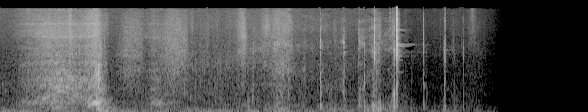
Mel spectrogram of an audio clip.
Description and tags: Car seat belt being pulled out and hooked into lock.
